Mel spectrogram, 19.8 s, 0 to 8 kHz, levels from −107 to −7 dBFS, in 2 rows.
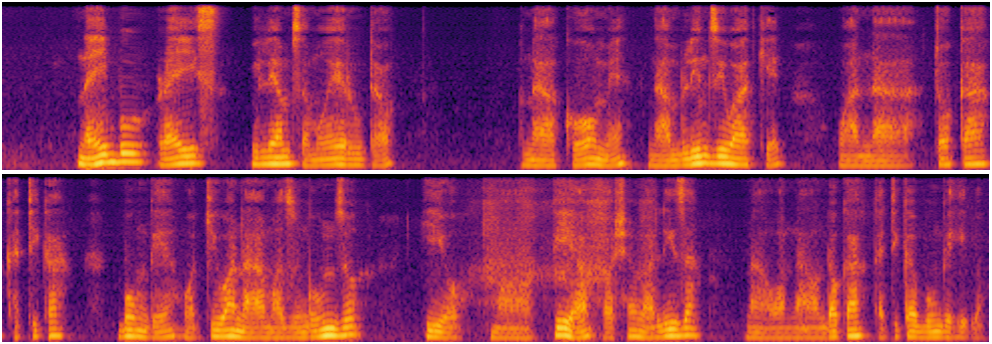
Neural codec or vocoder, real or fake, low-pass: codec, 16 kHz in and 24 kHz out, 1 kbps, XY-Tokenizer; fake; 7.2 kHz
